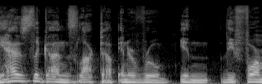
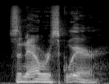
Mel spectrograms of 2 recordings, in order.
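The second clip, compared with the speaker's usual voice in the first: ordinary talk, nothing marked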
